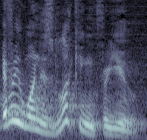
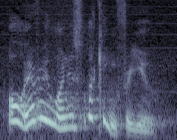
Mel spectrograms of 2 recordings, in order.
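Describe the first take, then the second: First: It sounds exasperated and reproachful. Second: It sounds light and friendly.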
